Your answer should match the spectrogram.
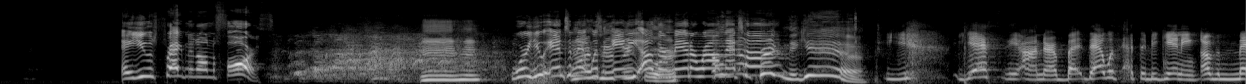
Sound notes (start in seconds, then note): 2.8 audience laughing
